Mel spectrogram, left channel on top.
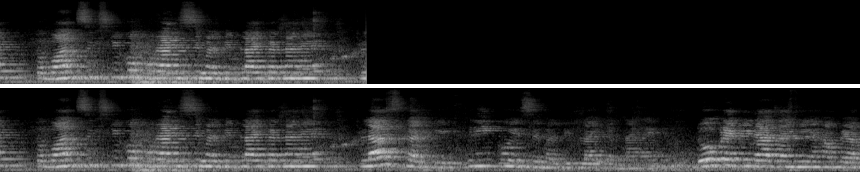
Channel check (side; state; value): left; drops out; at 3.7 s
